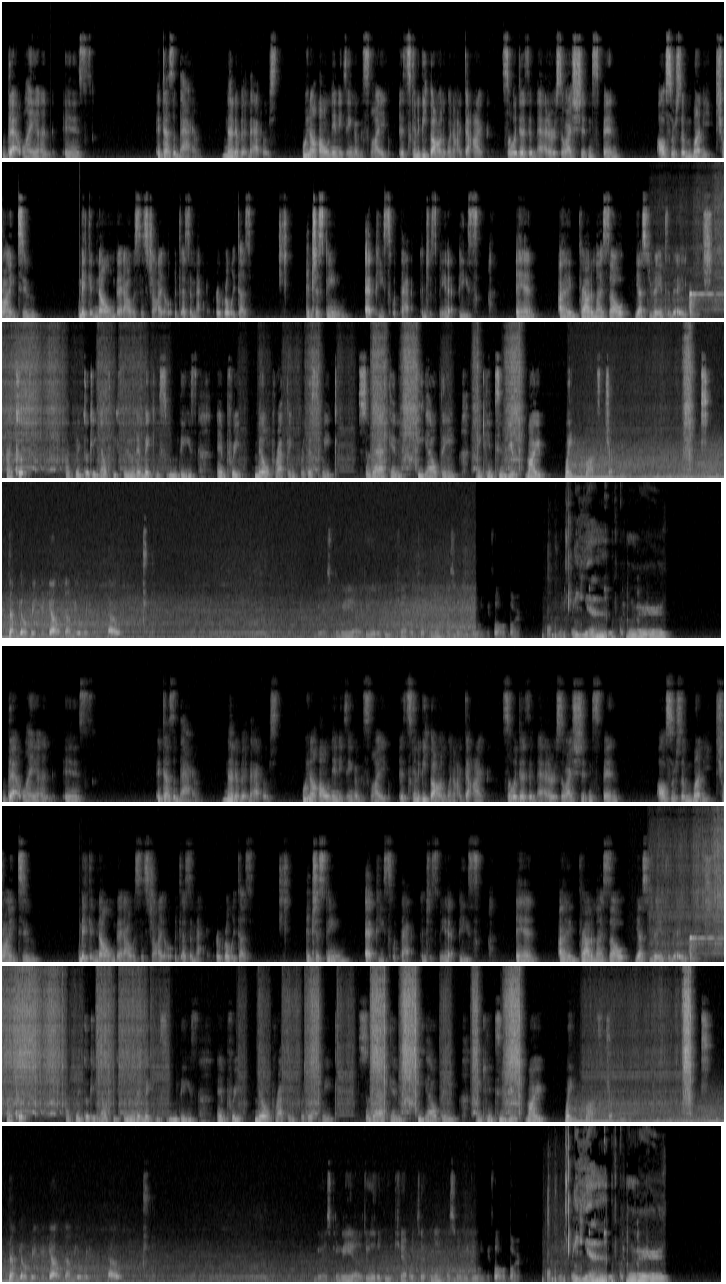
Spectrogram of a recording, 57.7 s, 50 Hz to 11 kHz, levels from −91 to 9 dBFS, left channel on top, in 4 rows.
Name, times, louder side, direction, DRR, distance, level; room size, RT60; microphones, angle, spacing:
voice 1, 0.0-1.7 3.1-4.0 4.4-5.5 6.0-7.7 7.9-9.6 10.0-12.3 13.1-15.2 16.0-18.4 18.7-19.4 20.0-20.1 20.5-21.3 21.7-23.9 24.7-25.1 25.6-28.1 28.5-28.7 29.0-29.4 30.1-33.6 33.9-35.5 36.0-36.9 37.2-39.7 40.1-41.4 42.9-43.0 43.4-45.1 45.4-45.7 46.1-46.2, left 3 dB, 60° left, 1.1 m, -37 dB
sound 1, 27.4-30.5 30.8-32.2 33.6-33.7 34.0-34.2 34.5-35.3 35.6-35.9 36.2-36.6 36.8-37.2 37.6-37.9 38.3-38.4 38.9-39.3 40.5-42.7, right 7 dB, 80° right, 1.2 m, -39 dB
Piano, 28.1-41.1, left 2 dB, 90° left, 1.0 m, -50 dB
sound 2, 40.2-52.8, left 3 dB, 45° left, 0.4 m, -45 dB
voice 2, 49.6-53.7 54.4-54.6 55.1-55.5 55.9-56.0, right 2 dB, 20° right, 0.3 m, -45 dB
voice 3, 54.1-55.4 55.8-56.6, right 2 dB, 65° right, 0.7 m, -33 dB
7.2 x 4.3 x 5.6 m
head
